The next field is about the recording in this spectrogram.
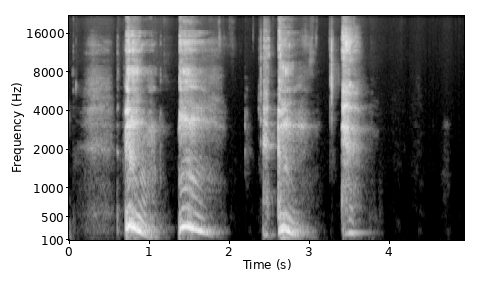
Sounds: Throat clearing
